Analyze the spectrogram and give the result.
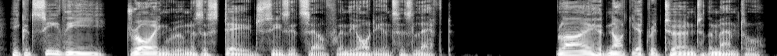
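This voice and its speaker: A man reading a scripted literary mystery in a measured, formal and dryly wry manner. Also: rumbling low, slightly rough, dry recording, clean studio sound. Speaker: narrator. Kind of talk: scripted literary audiobook narration.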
